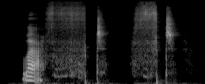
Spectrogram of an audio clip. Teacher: So when you make the ft sound, you should not feel your voice box vibrate.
